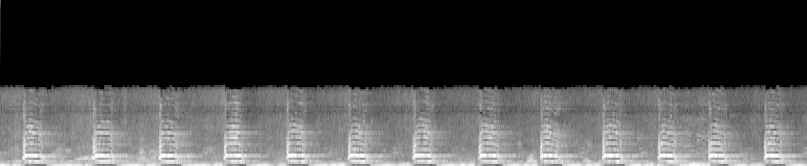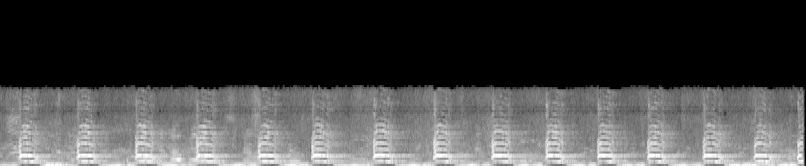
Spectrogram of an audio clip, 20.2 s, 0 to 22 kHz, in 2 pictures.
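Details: Howler monkeys at the Audubon Zoo, New Orleans, on 16 August 2008, calling very loudly once they got going: a steady series of harsh, honking pulses, a little under one per second, continuing throughout.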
